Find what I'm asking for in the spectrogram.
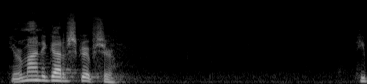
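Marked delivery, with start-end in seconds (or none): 0.1-1.2 much softer, reflective delivery; hushed repeat. Real, not acted. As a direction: let the point sink in quietly. Same point repeated hushed.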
